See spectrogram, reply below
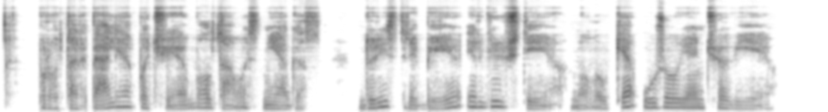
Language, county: Lithuanian, Kaunas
